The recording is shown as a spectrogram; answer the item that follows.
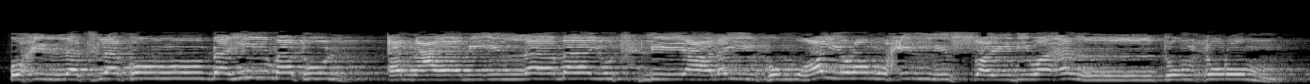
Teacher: ابن ذكوان بالسكت على أل واندرج معه حفص.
